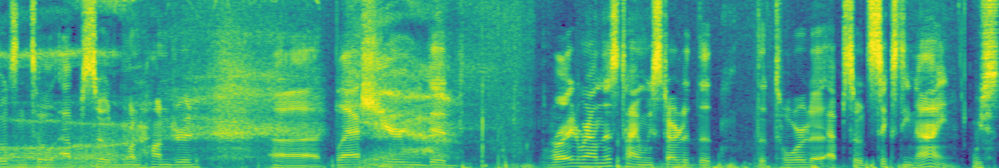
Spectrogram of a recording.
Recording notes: This episode was recorded at Cheshire Lake in the car.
